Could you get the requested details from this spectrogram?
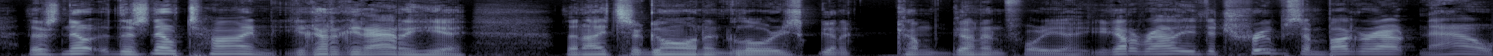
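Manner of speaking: heated, angry voice. Narrating a character answering the watcher's accusation, countering angrily. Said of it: "he countered angrily".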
